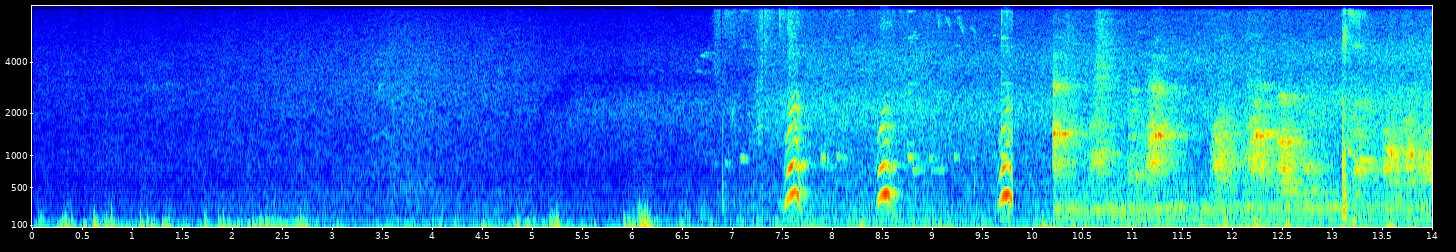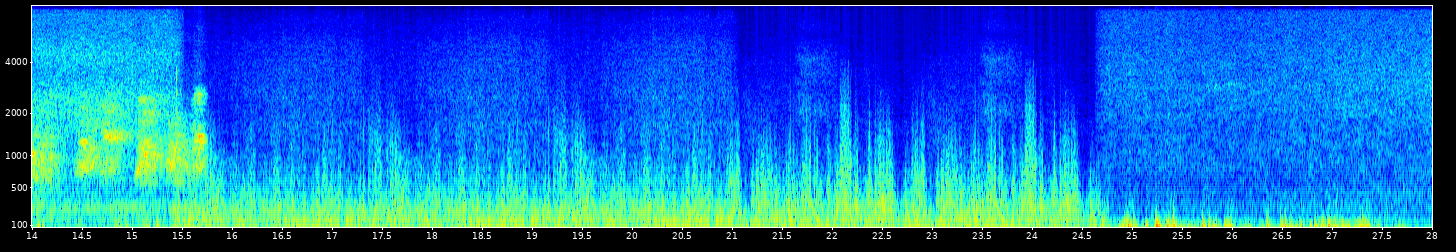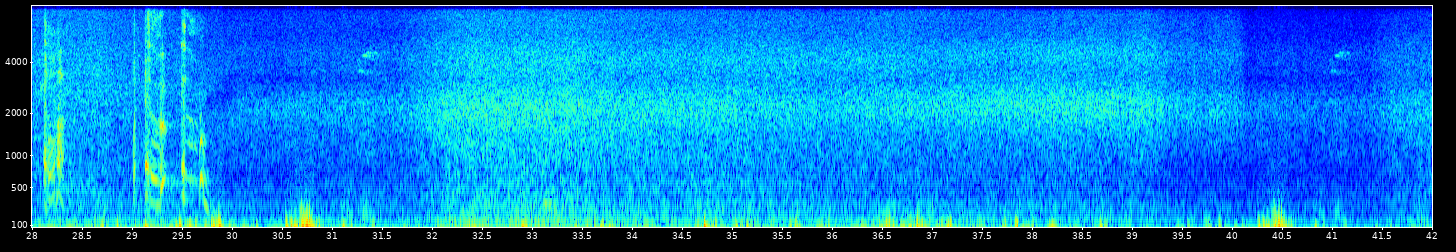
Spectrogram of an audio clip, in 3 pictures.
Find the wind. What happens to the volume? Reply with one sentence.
The volume of the wind goes up, then down.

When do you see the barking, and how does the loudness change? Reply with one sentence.
The barking can be heard from 6.9 to 15.8 s, getting quieter.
